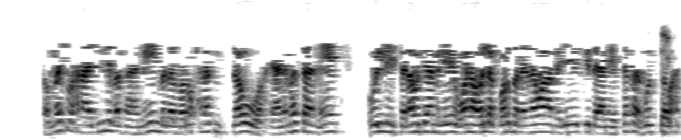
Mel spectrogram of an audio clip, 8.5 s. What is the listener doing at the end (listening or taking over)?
listening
